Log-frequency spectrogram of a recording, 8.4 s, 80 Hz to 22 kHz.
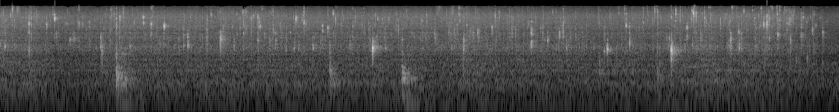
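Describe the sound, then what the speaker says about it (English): Shami kababs frying in oil in a pan, a steady crackling sizzle with scattered sharp pops throughout, close and continuous, no voices. "We're gonna fry it on each side pretty much about 2 minutes to 3 minutes"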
